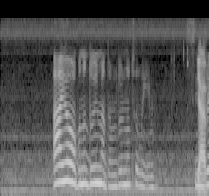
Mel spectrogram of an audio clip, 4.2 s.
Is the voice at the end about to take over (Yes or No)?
Yes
